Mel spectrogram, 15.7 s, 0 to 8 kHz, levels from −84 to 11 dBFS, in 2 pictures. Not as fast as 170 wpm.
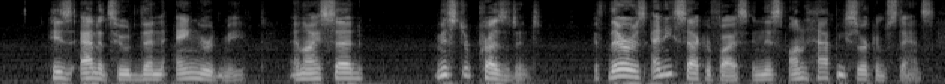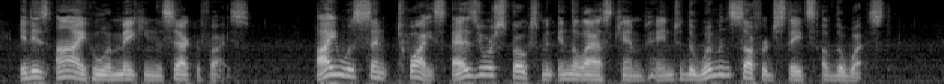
No: average, 175 wpm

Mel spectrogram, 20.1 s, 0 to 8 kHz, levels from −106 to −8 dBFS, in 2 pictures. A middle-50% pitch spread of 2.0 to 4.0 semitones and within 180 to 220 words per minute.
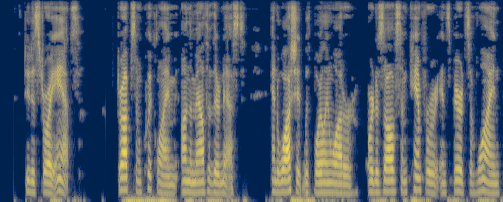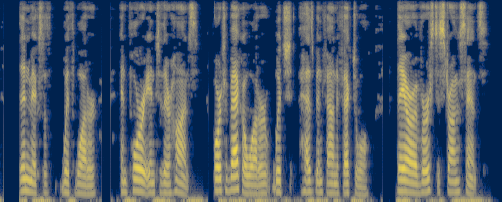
No: narrow, 2.4 semitones; average, 145 wpm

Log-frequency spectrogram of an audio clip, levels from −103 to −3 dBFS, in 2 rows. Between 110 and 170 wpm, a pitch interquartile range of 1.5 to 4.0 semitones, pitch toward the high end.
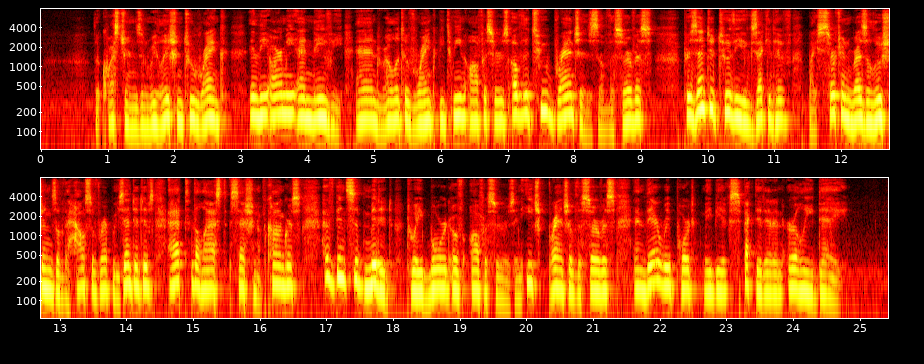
No: average, 155 wpm; average, 3.4 semitones; medium, 150 Hz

